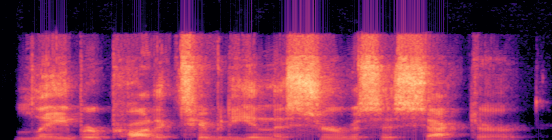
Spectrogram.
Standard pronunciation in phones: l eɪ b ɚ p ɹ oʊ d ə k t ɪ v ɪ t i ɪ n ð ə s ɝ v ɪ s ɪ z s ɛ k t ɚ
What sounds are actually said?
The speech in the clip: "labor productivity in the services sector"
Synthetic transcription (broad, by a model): l eɪ b ɚ p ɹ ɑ d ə k t ɪ v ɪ t i ɪ n ð ə s ɝ v ɪ s ɪ z s ɛ k t ɚ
